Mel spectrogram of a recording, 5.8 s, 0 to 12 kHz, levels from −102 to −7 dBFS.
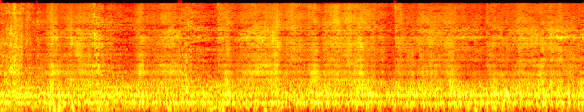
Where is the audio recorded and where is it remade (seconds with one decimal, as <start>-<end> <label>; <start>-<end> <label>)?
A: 0.0-0.4 recorded; 0.4-0.9 remade; 0.9-1.3 recorded; 1.3-1.8 remade; 1.8-2.2 recorded; 2.2-5.8 remade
